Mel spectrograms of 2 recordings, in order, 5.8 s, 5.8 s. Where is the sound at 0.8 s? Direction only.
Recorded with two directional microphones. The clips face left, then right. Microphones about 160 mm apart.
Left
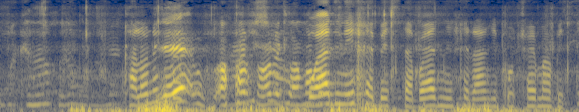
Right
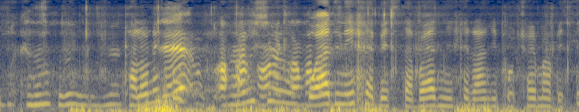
5° right (ahead or behind).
